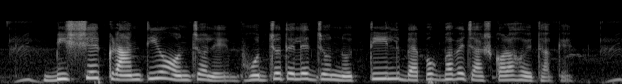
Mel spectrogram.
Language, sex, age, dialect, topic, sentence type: Bengali, female, 25-30, Standard Colloquial, agriculture, statement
